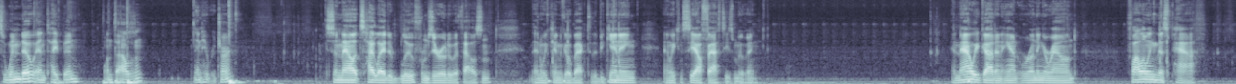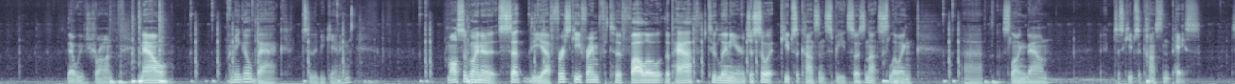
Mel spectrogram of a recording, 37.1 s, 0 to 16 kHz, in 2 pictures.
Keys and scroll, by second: 0.8 l, 1.5 0, 3.4 Return, 20.2 space, 33.3 space.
